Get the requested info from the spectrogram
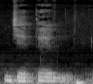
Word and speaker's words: Je t'aime: Se escribe Jaime. Je t'aime. Bueno, hay una T en medio, pero... Sí. Pero digamos, o sea... Básicamente te estás poniendo Jaime.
